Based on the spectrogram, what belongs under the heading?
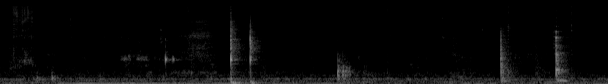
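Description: Close, soft chewing of a mouthful of rice wrapped in roasted seaweed, broken by a few sharp clicks and taps.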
